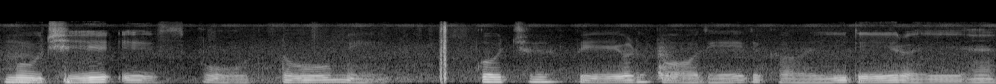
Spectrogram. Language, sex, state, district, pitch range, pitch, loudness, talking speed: Hindi, male, Madhya Pradesh, Umaria, 85-105 Hz, 95 Hz, -21 LUFS, 65 wpm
